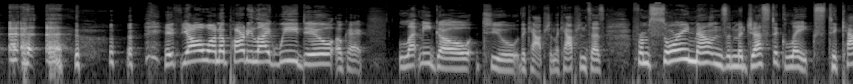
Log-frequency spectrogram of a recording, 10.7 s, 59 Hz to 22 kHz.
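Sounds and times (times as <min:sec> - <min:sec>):
person clearing throat: 0:00.0 - 0:01.1
speech: 0:02.1 - 0:10.6.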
